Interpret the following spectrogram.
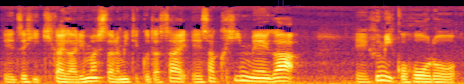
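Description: A woman's voice: sits low, quick pace. A woman speaking as a guest actor, politely and formally introducing her work in an announcement, with noise behind her. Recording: clearly noisy background.

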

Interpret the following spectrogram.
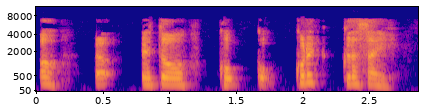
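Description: A man's voice: sits high, steady tone, moderate pace, dry recording, dull audio. A man acting a shy, awkward middle-school boy with a crush in an amateur voice drama, flustered and prone to stammering. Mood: flustered, eager.

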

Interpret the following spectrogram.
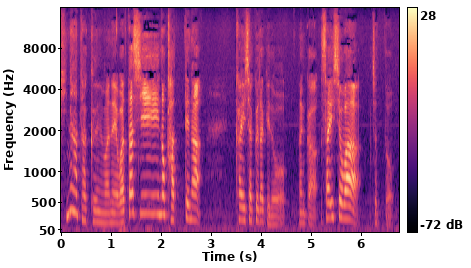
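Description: A woman's voice: medium pitch, sing-song, slow pace, a bit bright. A young woman chatting casually with a friend, giggly and often chiming in with short agreement. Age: young adult. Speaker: co-host guest, amateur voice actor. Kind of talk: casual chat between friends.

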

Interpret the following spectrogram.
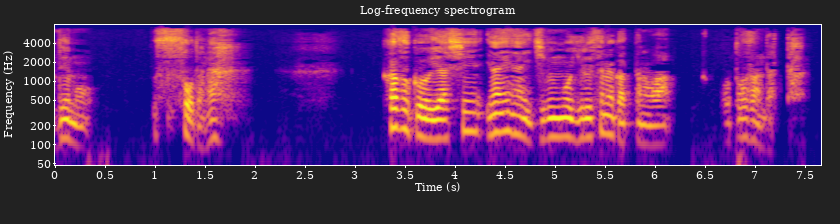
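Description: A man's voice: mid-range voice, a little slow, pauses often, dark tone, husky, lo-fi sound. A man acting in an amateur radio drama as an awkward, remorseful middle-aged father, hesitant and easily flustered. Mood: remorseful, subdued.

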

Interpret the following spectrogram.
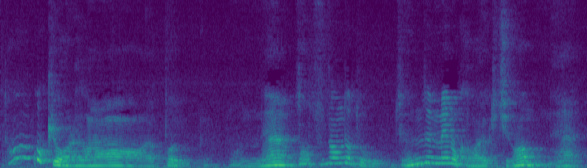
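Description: Animated, higher-voiced man bantering. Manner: animated, quick to retort and question his partner. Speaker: podcast co-host, the senior of the duo. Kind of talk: casual bantering chat. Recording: roomy echo, faint background noise.

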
